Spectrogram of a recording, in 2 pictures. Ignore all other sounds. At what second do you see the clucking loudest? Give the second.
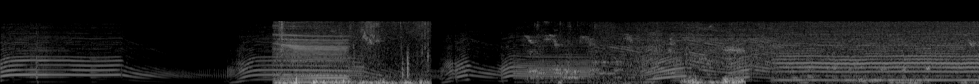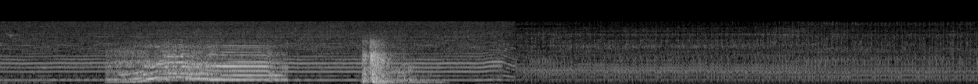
7 s.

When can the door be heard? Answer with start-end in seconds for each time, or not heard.
13.4-14.2.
